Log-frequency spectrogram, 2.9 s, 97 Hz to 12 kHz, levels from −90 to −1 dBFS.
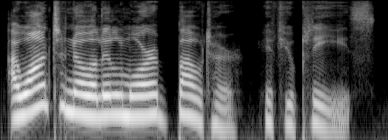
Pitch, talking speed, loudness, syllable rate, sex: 210 Hz, 245 wpm, -15 LUFS, 5.7 syllables/s, female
